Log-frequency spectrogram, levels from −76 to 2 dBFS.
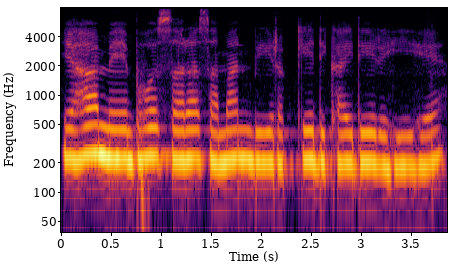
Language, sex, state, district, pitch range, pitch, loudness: Hindi, female, Arunachal Pradesh, Longding, 200-220 Hz, 210 Hz, -13 LUFS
